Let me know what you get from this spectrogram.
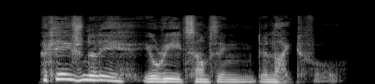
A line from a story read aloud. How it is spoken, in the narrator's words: he said wistfully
